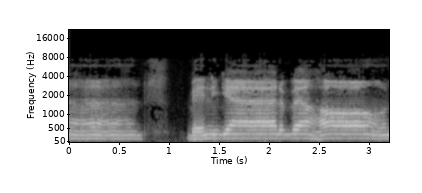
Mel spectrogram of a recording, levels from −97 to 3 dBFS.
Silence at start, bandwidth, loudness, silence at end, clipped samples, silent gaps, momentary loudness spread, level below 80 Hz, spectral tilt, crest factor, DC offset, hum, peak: 0 s; 7.8 kHz; -23 LUFS; 0 s; under 0.1%; none; 9 LU; -60 dBFS; -6 dB/octave; 16 dB; under 0.1%; none; -8 dBFS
